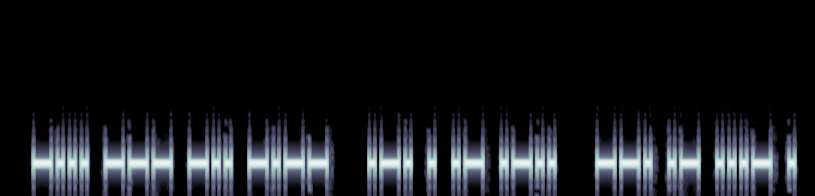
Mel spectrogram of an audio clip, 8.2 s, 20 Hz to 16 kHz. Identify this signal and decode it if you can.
Morse code, heard as a keyed tone, about 20 wpm, 650 Hz. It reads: BODY REAL GAVE
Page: Engelske ord 20 wpm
